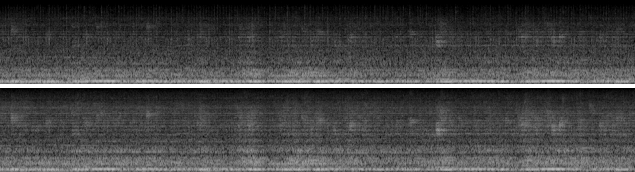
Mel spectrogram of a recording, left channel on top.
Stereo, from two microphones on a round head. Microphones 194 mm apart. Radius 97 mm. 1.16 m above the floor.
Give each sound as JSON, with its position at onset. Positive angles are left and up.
{"t": 0.0, "sound": "running water", "side_deg": -50}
